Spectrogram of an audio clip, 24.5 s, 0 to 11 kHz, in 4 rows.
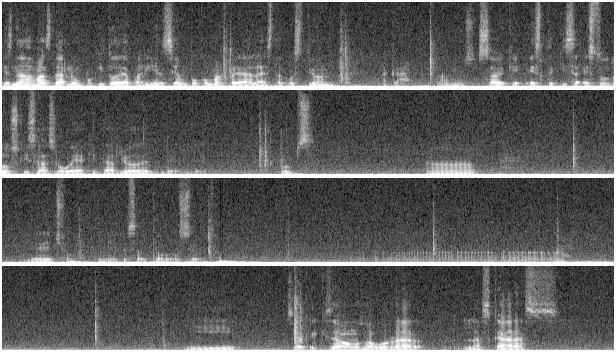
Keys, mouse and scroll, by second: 1.5-2.2 drag, 2.3 Tab, 2.9 middle click, 3.0 right click, 3.5 Tab, 4.1 right click, 4.6 shift+right click, 5.9-7.0 shift+middle drag, 7.7-8.9 drag, 8.8 ctrl+z, 12.3 shift+right click, 12.7 shift+right click, 13.1 shift+middle click, 14.5 shift+right click, 14.9 shift+right click, 15.3-16.4 shift+middle drag, 16.9 shift+right click, 17.4 shift+right click, 17.9-19.8 shift+middle drag, 19.6 shift+right click, 20.2 shift+scroll down 1, 21.3 x, 22.8 click, 23.6 middle click.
